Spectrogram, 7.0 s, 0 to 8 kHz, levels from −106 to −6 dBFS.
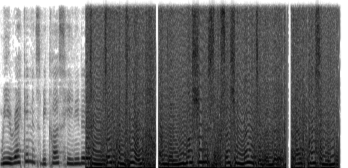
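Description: From 1.71 s to the end, the speech gives way to an integer read as float fault. The samples were written as 32-bit integers but interpreted as 32-bit floats, so their bit patterns turn into values that are either vanishingly small or wildly beyond full scale. The output snaps between silence and the clipping limit, a harsh, extremely loud square-wave buzz. Unlike ordinary overload clipping, the original waveform is no longer recognisable underneath.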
